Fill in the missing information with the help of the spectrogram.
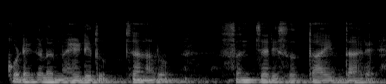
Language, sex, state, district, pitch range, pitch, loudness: Kannada, male, Karnataka, Dakshina Kannada, 95-105 Hz, 100 Hz, -34 LUFS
